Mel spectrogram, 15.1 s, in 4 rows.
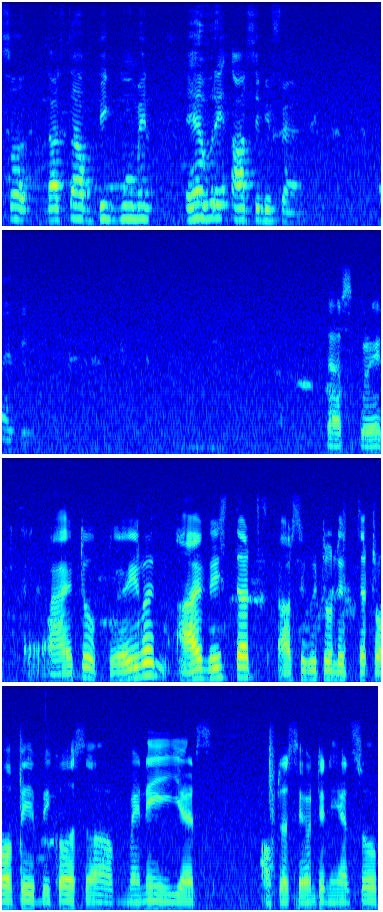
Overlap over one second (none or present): none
